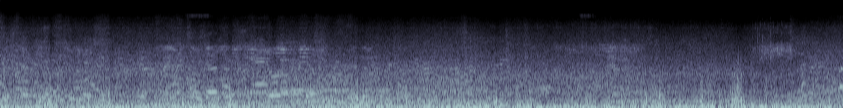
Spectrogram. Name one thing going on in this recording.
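Cars drive past.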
